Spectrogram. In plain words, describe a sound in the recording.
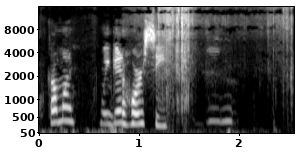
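A hand pulls up grass with a rustling tear.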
